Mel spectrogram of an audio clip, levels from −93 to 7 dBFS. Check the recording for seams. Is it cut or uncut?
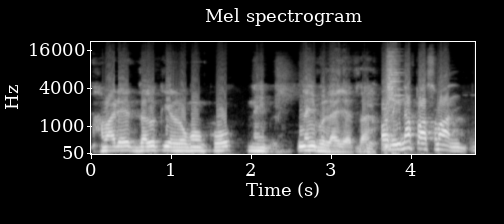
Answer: cut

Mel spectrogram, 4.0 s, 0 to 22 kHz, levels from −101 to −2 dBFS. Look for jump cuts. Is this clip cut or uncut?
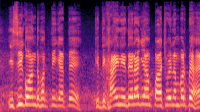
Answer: uncut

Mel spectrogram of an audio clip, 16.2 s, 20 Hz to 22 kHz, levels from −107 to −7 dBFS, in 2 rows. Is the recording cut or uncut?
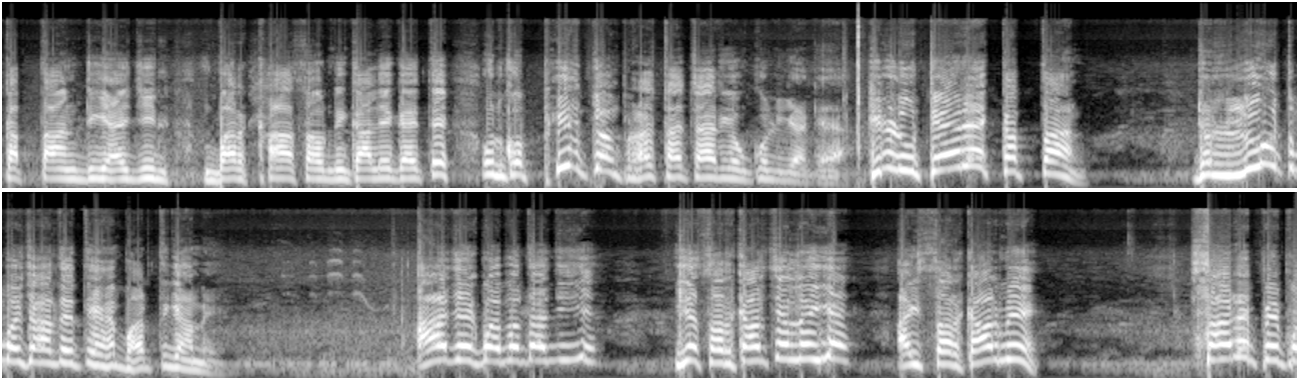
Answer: cut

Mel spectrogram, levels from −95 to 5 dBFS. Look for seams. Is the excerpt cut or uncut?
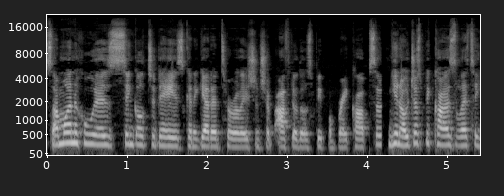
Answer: cut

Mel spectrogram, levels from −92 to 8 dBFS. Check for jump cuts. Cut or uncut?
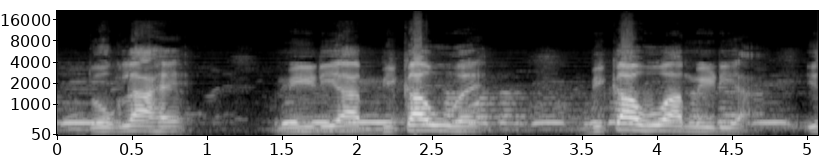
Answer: uncut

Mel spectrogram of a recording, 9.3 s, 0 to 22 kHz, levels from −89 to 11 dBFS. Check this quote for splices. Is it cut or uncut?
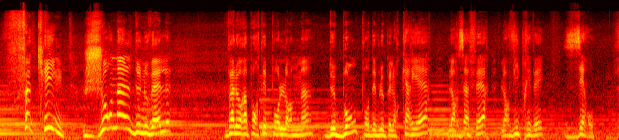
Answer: uncut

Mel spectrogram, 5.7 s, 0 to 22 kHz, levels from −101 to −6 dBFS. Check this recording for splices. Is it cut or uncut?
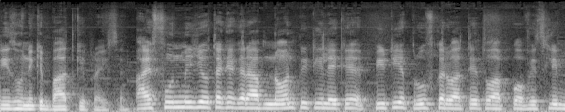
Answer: cut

